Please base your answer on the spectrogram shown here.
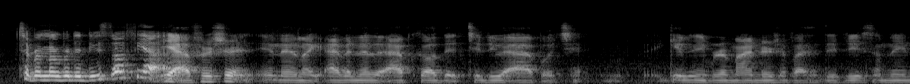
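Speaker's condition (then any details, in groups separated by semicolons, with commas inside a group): Traumatic brain injury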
